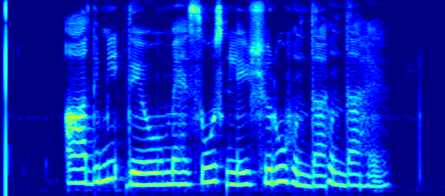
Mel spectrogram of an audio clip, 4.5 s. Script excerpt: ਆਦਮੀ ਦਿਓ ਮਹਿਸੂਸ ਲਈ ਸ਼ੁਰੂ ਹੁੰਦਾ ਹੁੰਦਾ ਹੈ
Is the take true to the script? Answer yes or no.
yes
